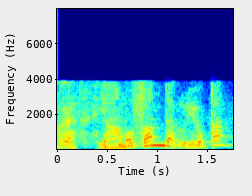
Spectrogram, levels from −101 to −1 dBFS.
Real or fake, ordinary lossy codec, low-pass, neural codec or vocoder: fake; AAC, 16 kbps; 7.2 kHz; codec, 24 kHz, 0.9 kbps, WavTokenizer, medium speech release version 2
